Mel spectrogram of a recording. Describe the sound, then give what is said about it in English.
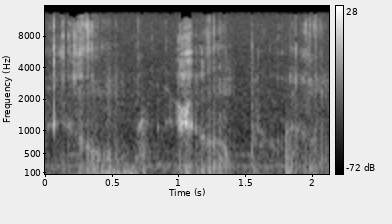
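Lay's Garden Tomato and Basil potato chips bitten and chewed, giving a few sharp, crisp crunches with quieter chewing between them and no talk. “this is the new Lay's Garden Tomato and Basil. If I eat this on the air, do you think they'll give you sponsorship?”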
